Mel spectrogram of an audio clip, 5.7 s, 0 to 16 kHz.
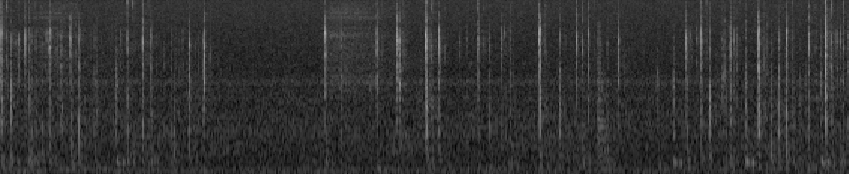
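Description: Fingertips with short green nails type on the low-profile plastic keys of a 13-inch aluminum MacBook Pro. The result is a quiet, steady run of quick, crisp, bright clicks with almost no ring.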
